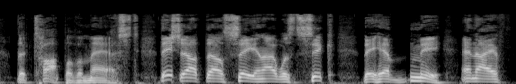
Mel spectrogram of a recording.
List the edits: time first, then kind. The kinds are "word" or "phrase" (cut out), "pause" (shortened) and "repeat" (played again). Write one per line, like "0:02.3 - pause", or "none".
0:01.7 - phrase
0:02.9 - word
0:04.1 - word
